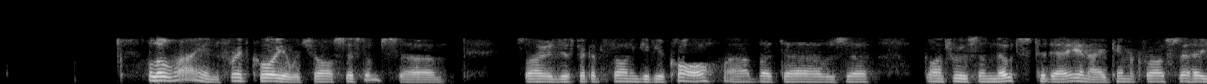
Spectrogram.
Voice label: voicemail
